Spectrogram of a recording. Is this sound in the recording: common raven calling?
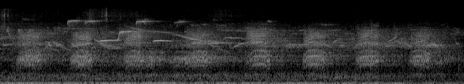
yes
